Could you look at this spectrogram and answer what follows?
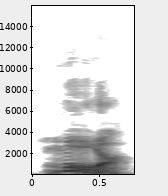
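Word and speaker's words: Thomas More: Not less but more.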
